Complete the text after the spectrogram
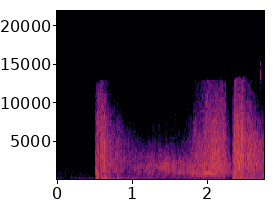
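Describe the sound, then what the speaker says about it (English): Artillery strikes land in Fallout 4's wasteland: two sudden, heavy booms with a long rumbling roar sustained between them, loud and close, with no voices. "That's because I have a lot of artillery set up around the wasteland."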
